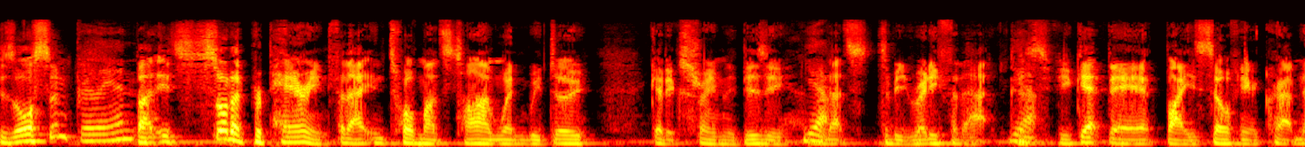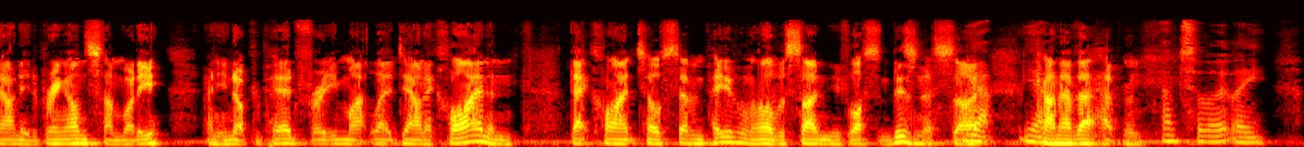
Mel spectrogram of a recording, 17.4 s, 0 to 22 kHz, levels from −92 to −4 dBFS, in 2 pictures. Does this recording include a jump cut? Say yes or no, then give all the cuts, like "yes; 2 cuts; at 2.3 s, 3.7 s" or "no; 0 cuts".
no; 0 cuts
